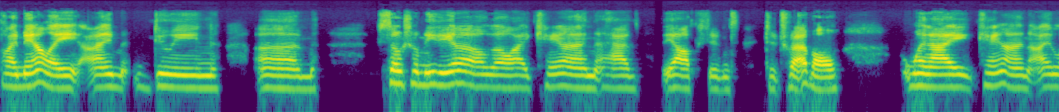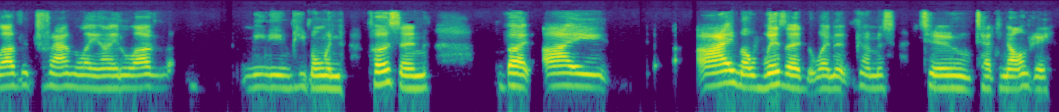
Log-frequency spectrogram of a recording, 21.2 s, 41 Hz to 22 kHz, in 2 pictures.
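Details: Adult woman with self-described moderate to severe cerebral palsy who needs help 24/7; dysarthric speech from cerebral palsy.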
